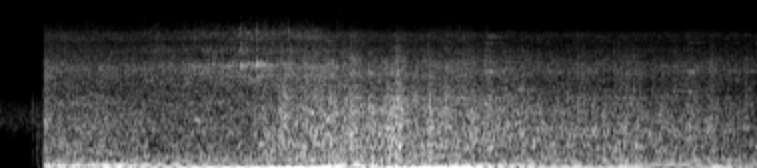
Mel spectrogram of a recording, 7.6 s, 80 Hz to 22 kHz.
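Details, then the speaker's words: Oliver OC3 crawler after rebuild with new engine, new switches and wiring repaired so the alternator charges, before load break-in: starts at once, settles into a firm even low beat of about three and a half pulses a second; smooth, healthy run. "Looking better than it was, running a heck of a lot better than it was."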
